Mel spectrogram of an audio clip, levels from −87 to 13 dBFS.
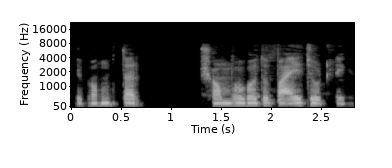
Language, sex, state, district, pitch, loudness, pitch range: Bengali, male, West Bengal, Dakshin Dinajpur, 100 Hz, -20 LUFS, 90-105 Hz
